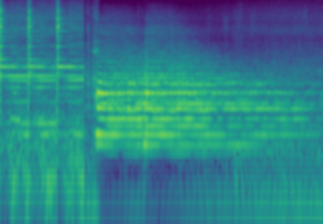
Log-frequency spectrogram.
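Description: A train horn blows loudly and fades away.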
